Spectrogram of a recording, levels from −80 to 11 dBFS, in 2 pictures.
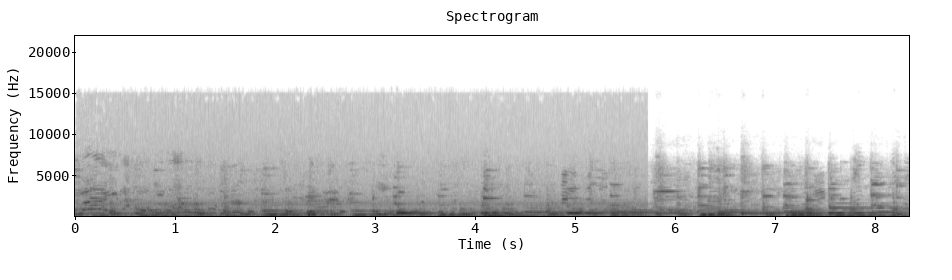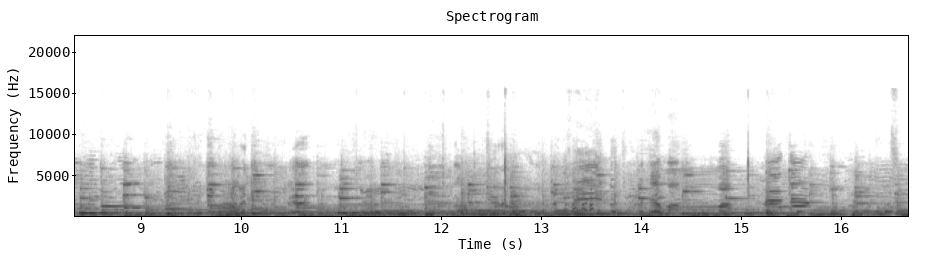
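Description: From the start to about 5.73 s there's a steady, raspy mains buzz sitting roughly 15 dB under the sound. Sharp switching spikes on a 50 Hz supply, most likely from a dimmer or poor shielding, are leaking in and spraying harmonics well up into the kilohertz range.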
